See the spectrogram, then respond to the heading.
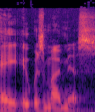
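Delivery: ordinary delivery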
